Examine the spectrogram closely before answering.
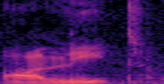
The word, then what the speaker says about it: aliit: If you want to say family, it's Alit, ALIIT, Alit.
